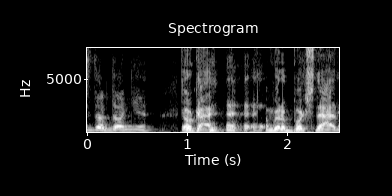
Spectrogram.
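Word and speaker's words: Dordogne: always the people like I was calling her dorone I was like I don't know how to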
